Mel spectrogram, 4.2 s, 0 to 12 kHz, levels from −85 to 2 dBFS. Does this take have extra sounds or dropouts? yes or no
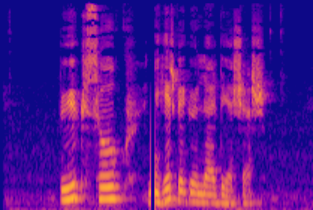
yes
